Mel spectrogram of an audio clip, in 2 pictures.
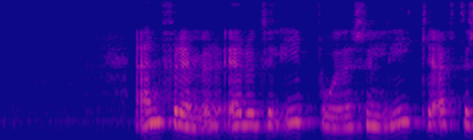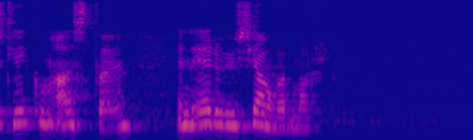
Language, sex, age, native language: Icelandic, female, 30-39, Icelandic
